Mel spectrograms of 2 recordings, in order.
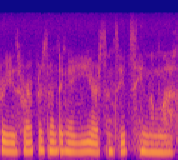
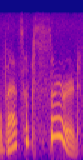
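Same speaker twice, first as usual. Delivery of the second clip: scornful; 8 semitones higher, slower than usual. Acted. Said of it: "screeched Owl".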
